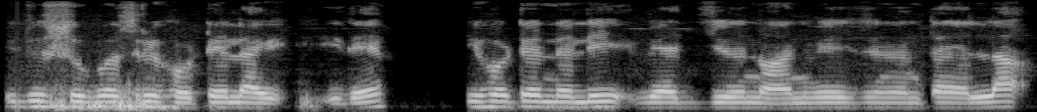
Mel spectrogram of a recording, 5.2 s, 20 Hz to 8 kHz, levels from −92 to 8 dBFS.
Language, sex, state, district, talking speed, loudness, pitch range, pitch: Kannada, male, Karnataka, Bijapur, 140 wpm, -15 LUFS, 135-155 Hz, 145 Hz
